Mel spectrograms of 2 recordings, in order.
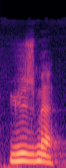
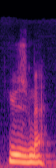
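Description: Both takes have the same delivery.

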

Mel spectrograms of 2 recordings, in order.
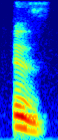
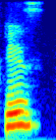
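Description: First: The word starts without an H sound. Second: The word starts with an H sound. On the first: "In some dialect, we can drop H sound as well" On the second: "Instead of his"

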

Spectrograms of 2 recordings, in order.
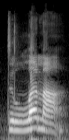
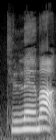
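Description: First: The second syllable is clearly stressed. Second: The second syllable is not clearly stressed. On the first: The speaker calls it right. "여기도 레에 강세가 있어서" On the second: The speaker calls it wrong. "제가 이랬나요? 아니죠"

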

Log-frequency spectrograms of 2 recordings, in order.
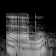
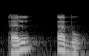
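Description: First: The L of the article is left out. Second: The L of the article is clearly pronounced. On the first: The speaker calls it wrong. "Nicht E-Ebu" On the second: The speaker calls it right. "Also wir sagen El-Ebu"

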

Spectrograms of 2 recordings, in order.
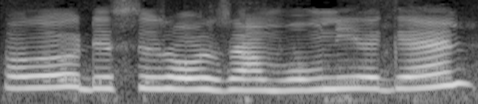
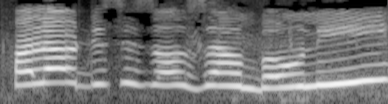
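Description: First: It is said quietly. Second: It is said loudly.

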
